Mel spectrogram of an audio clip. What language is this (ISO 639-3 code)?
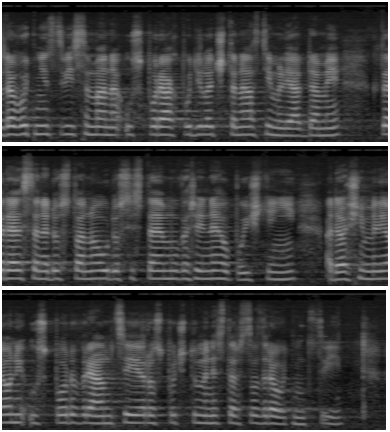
ces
